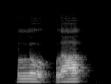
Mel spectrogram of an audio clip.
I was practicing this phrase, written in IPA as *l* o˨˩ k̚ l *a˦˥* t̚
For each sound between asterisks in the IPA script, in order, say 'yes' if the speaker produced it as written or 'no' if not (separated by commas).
yes, yes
